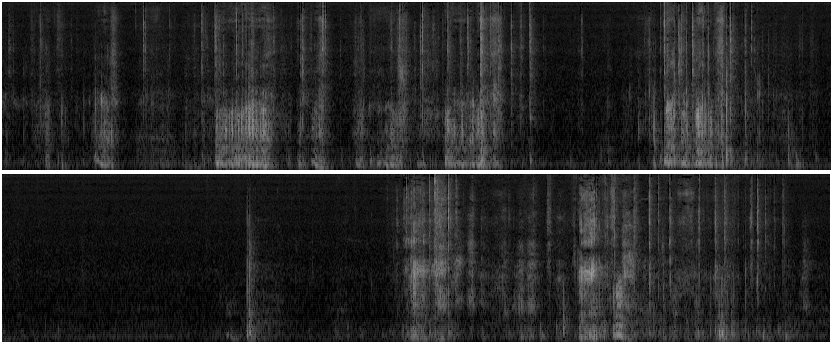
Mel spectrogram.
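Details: Puppies Ella and Duke at play: clusters of gruff growling and snarly yips come in several loud spells, separated by a long quiet stretch with a single sharp click near the middle.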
